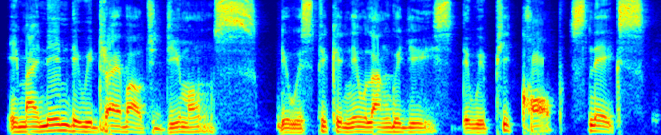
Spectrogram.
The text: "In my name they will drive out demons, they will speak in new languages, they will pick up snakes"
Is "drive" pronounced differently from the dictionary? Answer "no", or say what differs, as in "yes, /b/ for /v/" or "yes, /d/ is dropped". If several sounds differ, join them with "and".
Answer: no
